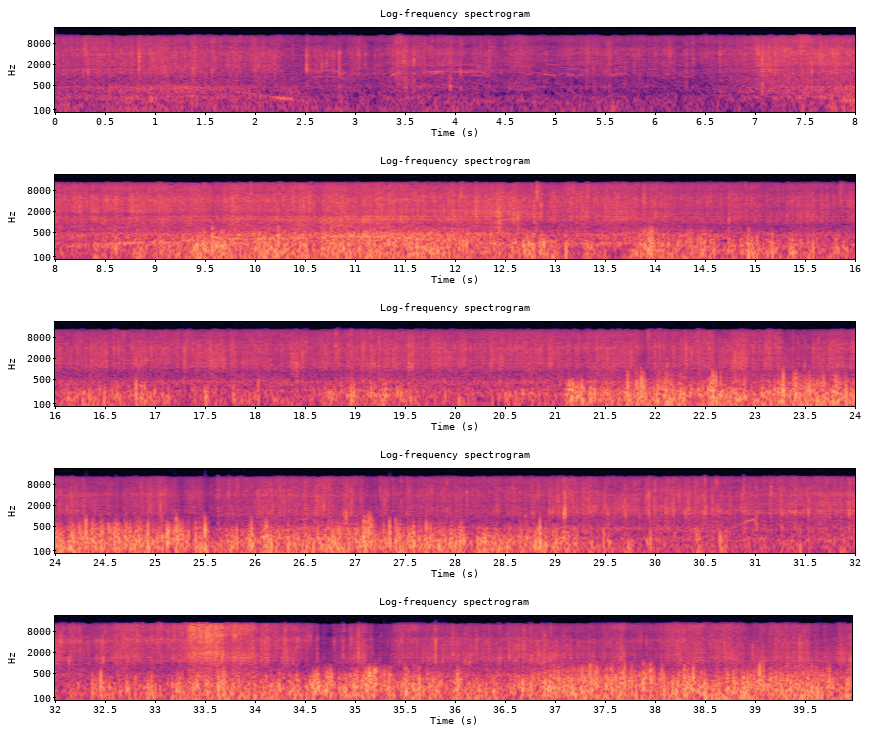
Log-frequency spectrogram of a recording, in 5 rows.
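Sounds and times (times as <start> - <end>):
wind buffeting microphone: 0.0 - 39.9.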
